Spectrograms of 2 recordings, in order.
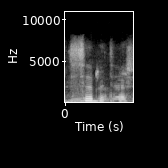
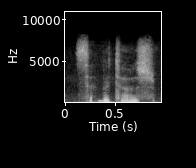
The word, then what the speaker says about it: sabotage: yes you're right sabotage sabotage is the pronunciation of it here is the correct pronunciation in the chat box sabotage it is of the french origin right next word is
